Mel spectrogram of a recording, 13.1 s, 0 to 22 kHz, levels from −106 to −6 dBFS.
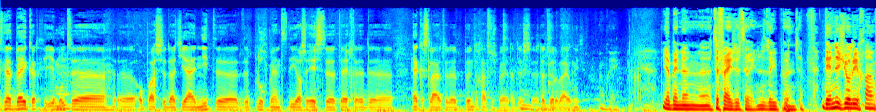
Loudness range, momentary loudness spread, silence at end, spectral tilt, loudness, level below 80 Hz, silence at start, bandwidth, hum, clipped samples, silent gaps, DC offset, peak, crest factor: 15 LU; 21 LU; 0 s; -6.5 dB/octave; -22 LUFS; -40 dBFS; 0 s; 16.5 kHz; none; under 0.1%; none; under 0.1%; -4 dBFS; 18 dB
